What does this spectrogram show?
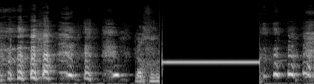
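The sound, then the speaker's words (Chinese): A steady, high-pitched censor beep holds for about one second, a single flat tone cutting off a stretch of talk, with voices chattering just before and right after it. “你等下都要哔哔哔，我跟你讲哦。”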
